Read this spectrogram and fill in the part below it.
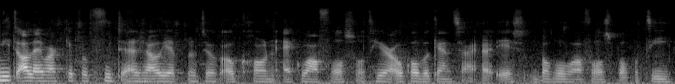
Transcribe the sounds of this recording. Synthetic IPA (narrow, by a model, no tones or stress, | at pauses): nitʰɑlejnmaːɹkɪpəpfutəɛ̰nzowjəɦɛp̚tnatyːɹləko̰wkχəʋownɛkʋaːfɔ̰lˠsʋɑ̰tɦiːɹo̰wkɑlˠbəkɛntsɛ̰ɪ̰sbɔblˠʋafɔ̰lˠsbɔbəlˠtʰi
